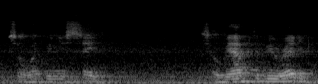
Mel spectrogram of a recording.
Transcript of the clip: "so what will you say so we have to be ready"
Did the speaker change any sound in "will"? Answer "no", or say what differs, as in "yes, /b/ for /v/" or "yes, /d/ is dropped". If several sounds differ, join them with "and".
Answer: yes, /n/ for /l/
